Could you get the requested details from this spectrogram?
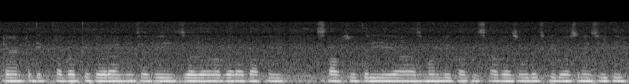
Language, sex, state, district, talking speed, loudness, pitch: Hindi, male, Rajasthan, Bikaner, 170 wpm, -14 LUFS, 155 Hz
